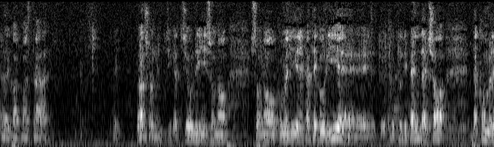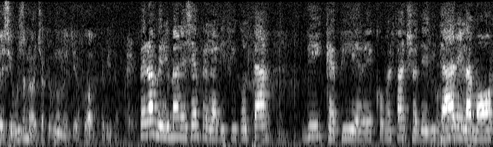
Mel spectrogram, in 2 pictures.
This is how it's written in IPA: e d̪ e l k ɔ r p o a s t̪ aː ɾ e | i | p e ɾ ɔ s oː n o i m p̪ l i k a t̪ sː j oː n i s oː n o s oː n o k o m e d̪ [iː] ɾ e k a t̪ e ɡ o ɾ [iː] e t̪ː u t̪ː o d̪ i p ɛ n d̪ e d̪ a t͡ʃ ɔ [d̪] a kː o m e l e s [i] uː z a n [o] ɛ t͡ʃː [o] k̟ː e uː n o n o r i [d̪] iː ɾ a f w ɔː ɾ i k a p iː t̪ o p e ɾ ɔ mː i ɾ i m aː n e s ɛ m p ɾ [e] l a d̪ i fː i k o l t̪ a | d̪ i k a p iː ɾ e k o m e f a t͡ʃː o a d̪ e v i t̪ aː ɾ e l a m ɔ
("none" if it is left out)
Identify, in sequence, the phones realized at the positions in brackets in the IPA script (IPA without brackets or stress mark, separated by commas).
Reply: iː, iː, d̪, i, o, ɔ, t̪, e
